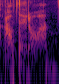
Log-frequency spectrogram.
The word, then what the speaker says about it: Aotearoa: The Maori name for New Zealand is Aotearoa. I'm tongue twisting myself. Aotearoa is spelled A-O-T-E-A-R-O-A.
